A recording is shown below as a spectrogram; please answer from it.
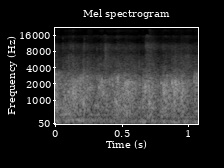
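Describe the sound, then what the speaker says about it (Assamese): Audience applause at an award ceremony honouring dedicated service, a short dense burst of many hands clapping together, steady and fairly loud throughout. "গতিকে এটা হাত চাপৰি লাগে"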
